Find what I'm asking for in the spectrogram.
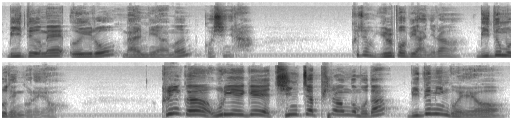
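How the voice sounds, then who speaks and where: A male pastor preaching a sermon, emphatic and animated, asking the congregation rhetorical questions. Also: high voice, normal speed.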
